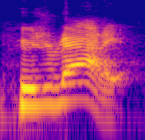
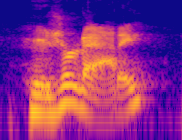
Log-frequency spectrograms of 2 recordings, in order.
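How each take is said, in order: First: Hoosier Daddy with a punch on Daddy and a falling end; punchline delivery. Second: Said in the usual way. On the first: Shown as a demonstration. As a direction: land Daddy as the joke, a bit louder. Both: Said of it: "t-shirts that say Hoosier Daddy".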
